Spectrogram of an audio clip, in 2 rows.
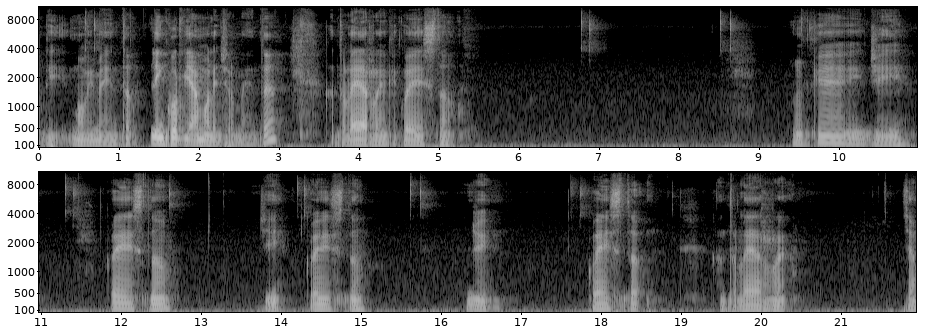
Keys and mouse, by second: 3.9 ctrl+r, 9.6-11.4 drag, 10.3 g, 12.5-14.4 drag, 13.3 g, 15.7-17.7 drag, 16.4 g, 19.3 ctrl+r.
